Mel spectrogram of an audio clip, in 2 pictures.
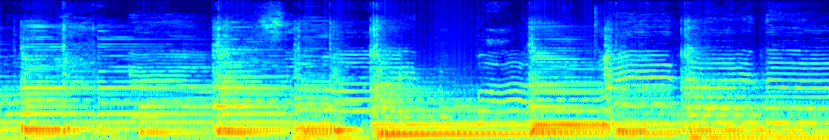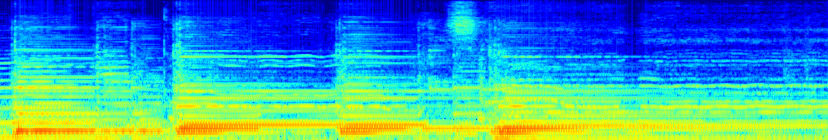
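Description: Acoustic guitar with a capo, strummed in a steady down-and-up pattern through the song's chord changes, with an accented strum about once a second. Near the end the last chord is left ringing and fades.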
